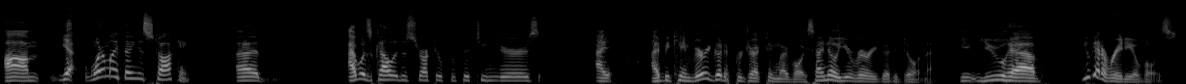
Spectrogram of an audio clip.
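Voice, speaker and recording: A middle-aged man hosting a casual video-call chat, with a high-pitched, squeaky voice and a chatty, enthusiastic way of going down his list. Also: animated, fairly quick, fairly bright tone, no room sound. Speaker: host.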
